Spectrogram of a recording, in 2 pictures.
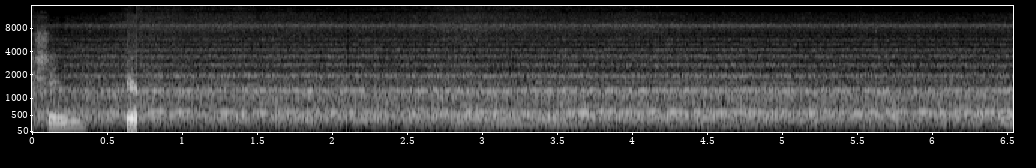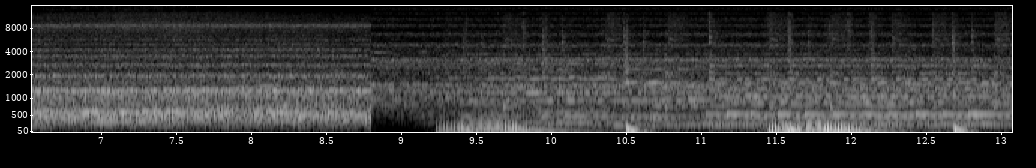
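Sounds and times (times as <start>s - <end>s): propane torch rushing: 0.0s - 9.2s.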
